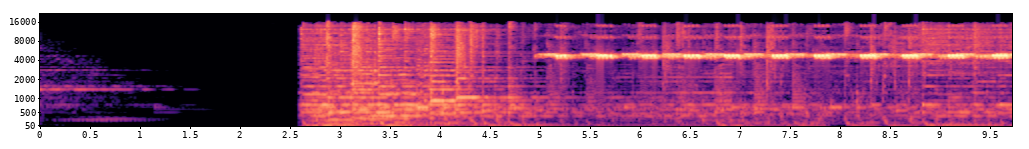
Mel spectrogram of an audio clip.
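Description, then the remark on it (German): After a brief quiet hum, a dense chorus of crickets in a meadow on a mild summer evening bursts in loudly, with one high, steady chirping trill pulsing in a regular rhythm over the layered insect buzz. “Jawohl, so klingen Sommerabende. Eine Wiese, milde Luft, letzte Sonnenstrahlen und Grillen.”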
